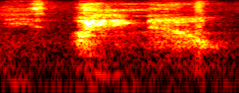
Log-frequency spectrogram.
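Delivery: whispering. Real, not acted. Sneaking up on a bird.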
